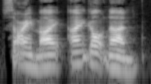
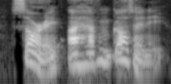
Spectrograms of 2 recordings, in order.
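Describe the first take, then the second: First: Louder common British street accent; slangy English accent, "mate" as "mite"; colloquial British accent. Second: Higher, louder textbook British English; reply in classroom standard British English; standard English accent. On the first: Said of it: "what if the person you're talking to replied". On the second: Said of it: "what you learn in your English classes". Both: Shown as a demonstration.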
